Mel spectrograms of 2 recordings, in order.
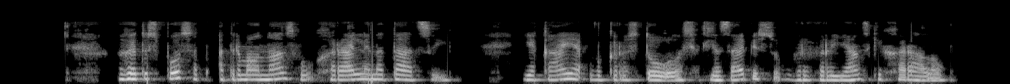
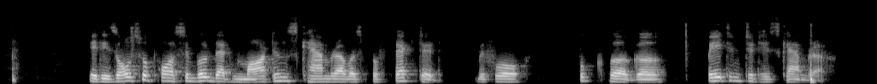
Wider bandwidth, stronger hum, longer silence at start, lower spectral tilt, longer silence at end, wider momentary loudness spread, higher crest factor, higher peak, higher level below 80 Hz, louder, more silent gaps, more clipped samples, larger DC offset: about the same, 8 kHz vs 7.4 kHz; neither; first, 0.65 s vs 0.1 s; second, -5 dB/octave vs -7.5 dB/octave; about the same, 0.55 s vs 0.55 s; about the same, 10 LU vs 12 LU; about the same, 18 dB vs 16 dB; about the same, -2 dBFS vs -2 dBFS; first, -54 dBFS vs -66 dBFS; about the same, -19 LUFS vs -17 LUFS; first, 1.10-1.17 s, 2.14-2.18 s, 4.63-4.80 s, 5.13-5.22 s vs none; neither; neither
